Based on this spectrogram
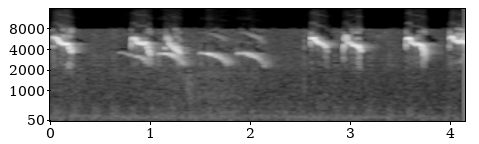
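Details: Long-tailed shrike, a pet bird, in a master song for training songbirds: sharp, high downslurred whistles in twos, with a brief series of softer falling whistled notes in the middle.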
